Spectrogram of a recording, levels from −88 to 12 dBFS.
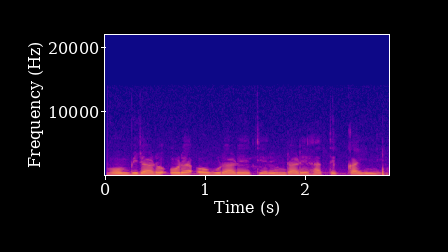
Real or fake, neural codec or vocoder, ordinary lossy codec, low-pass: real; none; none; 14.4 kHz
